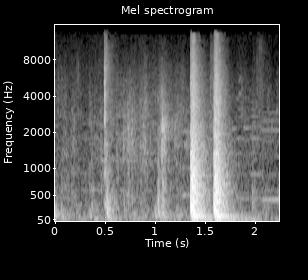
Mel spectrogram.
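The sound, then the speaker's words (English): Knocking on bedroom doors with a lacrosse stick: two softer, spaced knocks followed by two loud, sharp raps close together, with no voices. “grabs her lacrosse stick and knocks on her siblings' doors.”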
